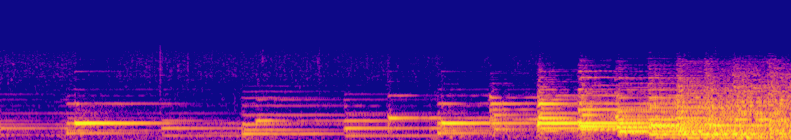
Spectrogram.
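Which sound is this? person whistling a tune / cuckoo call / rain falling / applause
rain falling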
